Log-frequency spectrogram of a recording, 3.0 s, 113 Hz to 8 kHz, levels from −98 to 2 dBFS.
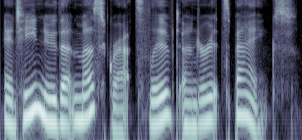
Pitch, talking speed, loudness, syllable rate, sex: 200 Hz, 180 wpm, -16 LUFS, 4.1 syllables/s, female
